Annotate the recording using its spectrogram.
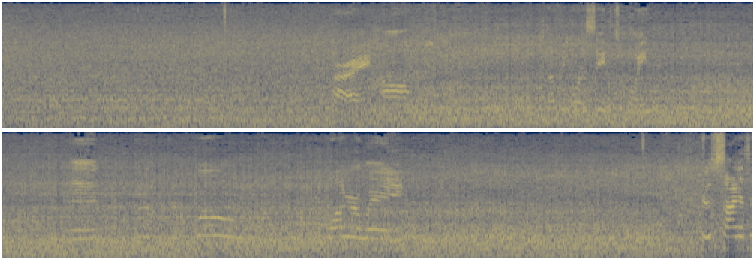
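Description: Automatic car wash blow dryers running, a loud, steady rush of air heard from inside the car.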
